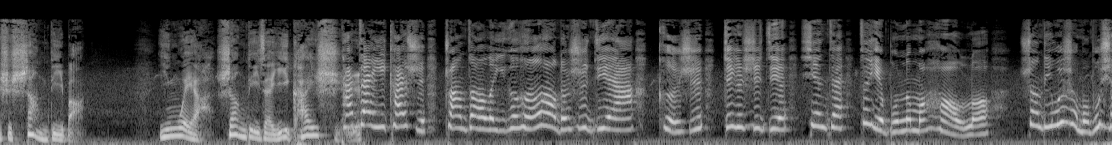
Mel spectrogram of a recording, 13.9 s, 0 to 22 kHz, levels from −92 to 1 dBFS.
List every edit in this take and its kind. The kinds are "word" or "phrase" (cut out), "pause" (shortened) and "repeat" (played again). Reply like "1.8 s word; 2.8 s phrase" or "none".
10.7 s pause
